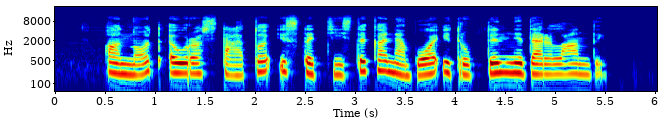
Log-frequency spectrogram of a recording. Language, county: Lithuanian, Panevėžys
